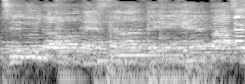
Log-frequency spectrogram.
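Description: Live gospel music: a vocal group sings long held notes in harmony over a band of keyboard, bass guitar and drums.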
